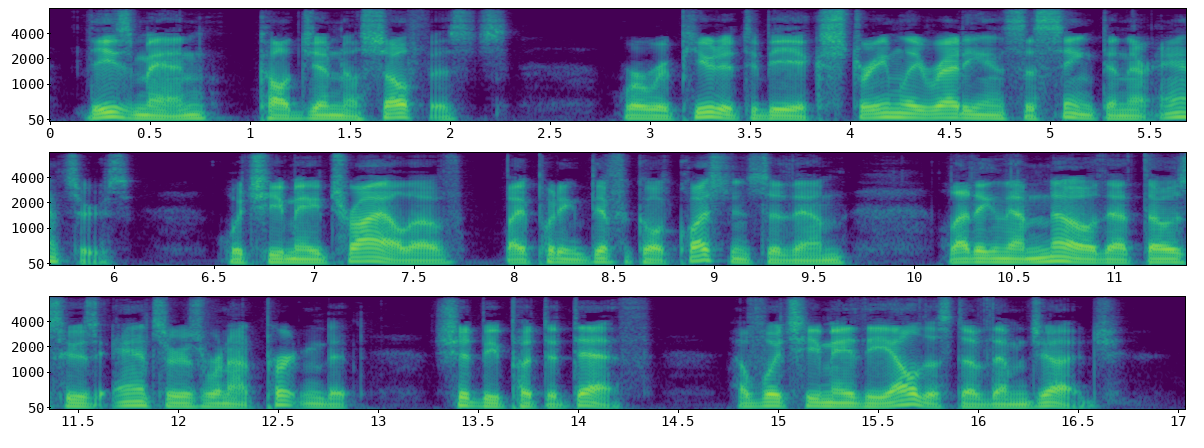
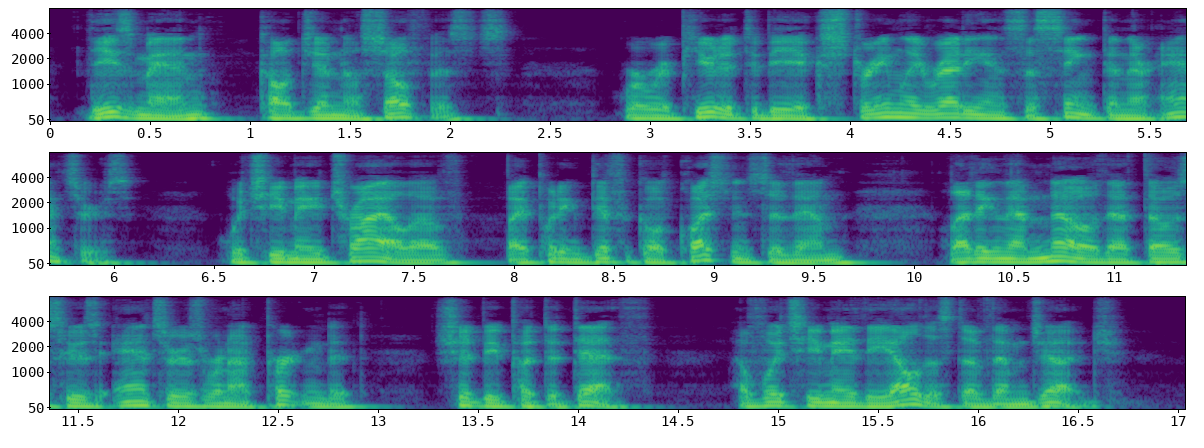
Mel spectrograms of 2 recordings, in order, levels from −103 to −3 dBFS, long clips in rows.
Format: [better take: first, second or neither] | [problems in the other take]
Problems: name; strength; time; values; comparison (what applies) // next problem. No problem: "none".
first | room echo; dies away in 0.4 s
